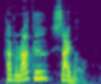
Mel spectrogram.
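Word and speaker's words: Hataraku Saibō: Hataraku Saibo.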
